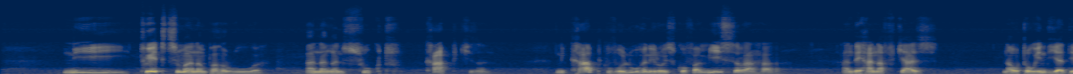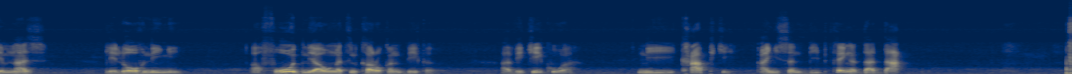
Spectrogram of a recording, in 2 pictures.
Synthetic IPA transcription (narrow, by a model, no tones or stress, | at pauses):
nit̪weʈ͡ʂi̥t͡simanampaɦaɾuə | anaŋanisuku̥ʈ͡ʂu̥ | kʰapi̥kʲzani̥ | nikʰapi̥kʲivoluɦəneloizi̥kofamisiraɦə | and̪eɦanafi̥kʲazi̥ | nawaʈ͡ʂawend̪iad̪eminazi̥ | leloɦuniɲi | a̰fod̪iniawaŋat̪inikʰaɾokanibekə̰ | a̰vekʰekʰuə | nikʰapi̥kʲi | aŋisanibibi̥t̪ʰeŋəd̪ad̪a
